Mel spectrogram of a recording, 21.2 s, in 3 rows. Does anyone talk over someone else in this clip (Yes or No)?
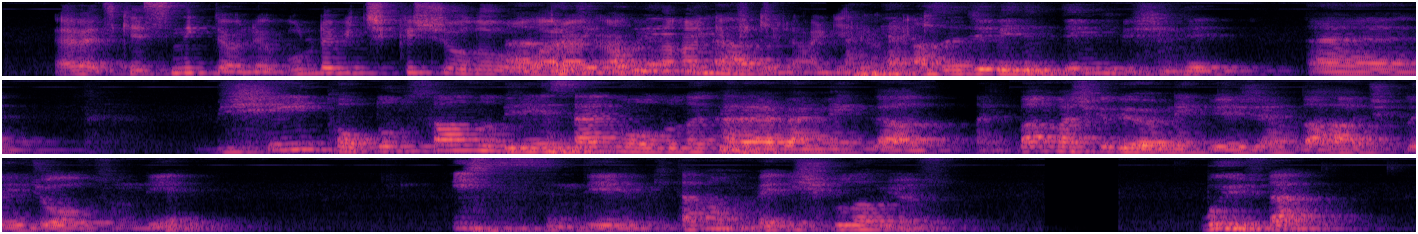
Yes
